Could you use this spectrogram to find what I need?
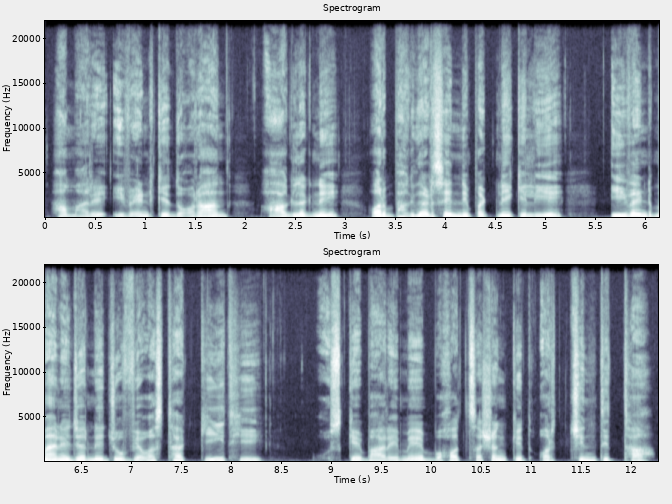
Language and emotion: Hindi, fearful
